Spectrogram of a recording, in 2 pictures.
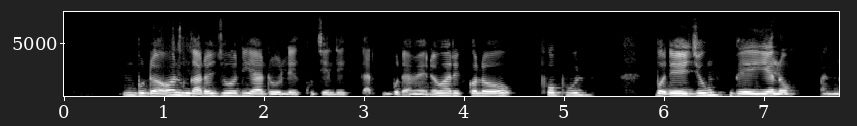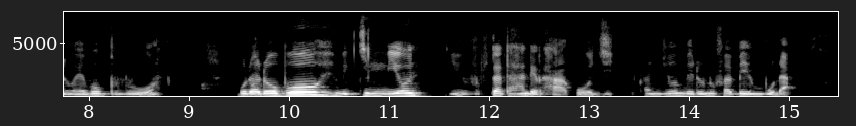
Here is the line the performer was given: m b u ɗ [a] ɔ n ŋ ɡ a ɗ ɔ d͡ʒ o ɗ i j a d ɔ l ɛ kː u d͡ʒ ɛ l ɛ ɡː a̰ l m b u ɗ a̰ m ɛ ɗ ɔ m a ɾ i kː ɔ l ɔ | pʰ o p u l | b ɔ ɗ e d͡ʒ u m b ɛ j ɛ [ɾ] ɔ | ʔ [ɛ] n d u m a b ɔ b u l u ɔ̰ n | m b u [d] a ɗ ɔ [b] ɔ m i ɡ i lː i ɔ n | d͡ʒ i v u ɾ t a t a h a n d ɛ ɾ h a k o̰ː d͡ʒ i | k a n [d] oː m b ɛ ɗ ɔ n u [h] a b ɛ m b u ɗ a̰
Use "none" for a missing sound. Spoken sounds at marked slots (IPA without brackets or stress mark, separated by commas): a, l, a, ɗ, b, d͡ʒ, f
